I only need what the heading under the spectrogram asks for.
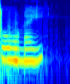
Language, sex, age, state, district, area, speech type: Tamil, female, 18-30, Tamil Nadu, Mayiladuthurai, rural, read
